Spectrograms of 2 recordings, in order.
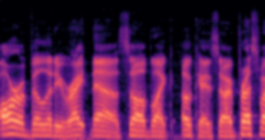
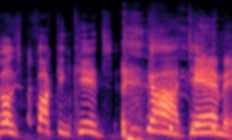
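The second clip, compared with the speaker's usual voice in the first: put-on screaming rant, higher pitched; 7 semitones higher than usual. Retelling a rant about the Force: imitating someone screaming. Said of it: "he just starts screaming about it".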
